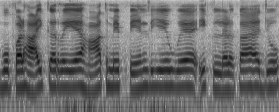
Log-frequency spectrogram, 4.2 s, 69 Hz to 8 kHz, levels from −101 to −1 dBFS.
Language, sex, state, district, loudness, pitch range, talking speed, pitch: Hindi, female, Bihar, Patna, -16 LUFS, 195-205 Hz, 215 wpm, 200 Hz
